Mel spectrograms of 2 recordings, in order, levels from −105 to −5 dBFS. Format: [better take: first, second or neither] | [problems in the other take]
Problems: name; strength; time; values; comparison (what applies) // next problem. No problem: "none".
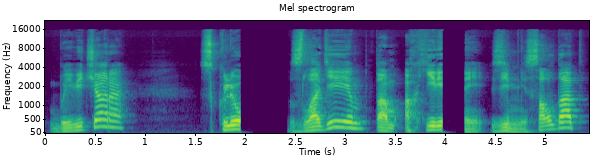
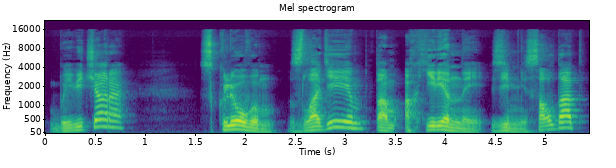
second | audio cutting out; at 2 s and at 4 s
